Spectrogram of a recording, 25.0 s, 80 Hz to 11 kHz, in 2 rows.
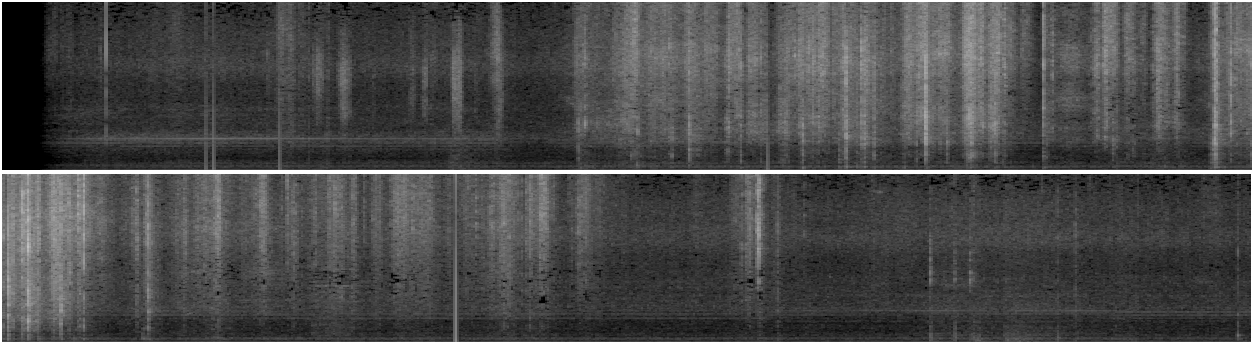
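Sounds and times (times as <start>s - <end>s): steady low hum: 0.4s - 24.9s
paper rustling and crinkling: 2.8s - 18.8s, 19.8s - 20.4s.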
